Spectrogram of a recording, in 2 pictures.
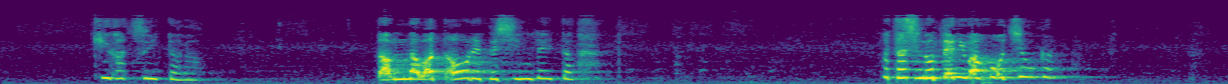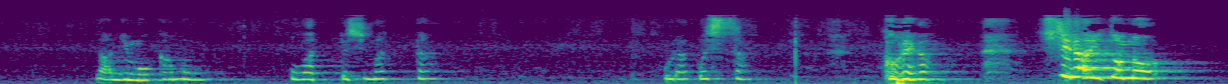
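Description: A young woman speaks dramatically in short, emotional bursts.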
